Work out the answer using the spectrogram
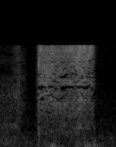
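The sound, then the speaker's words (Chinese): A snake gives a single sharp hiss as it darts out of the grass. The hiss is breathy and steady, lasts about a second, and starts and stops abruptly with nothing else around it. “蛇突然从草丛里窜了出来。”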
